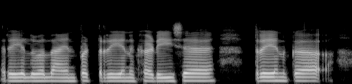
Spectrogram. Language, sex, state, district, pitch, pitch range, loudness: Marwari, female, Rajasthan, Churu, 165 Hz, 160-170 Hz, -17 LUFS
